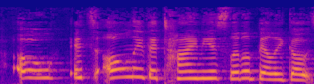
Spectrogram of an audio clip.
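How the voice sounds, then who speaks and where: In a put-on character voice, a woman delivers squeaky, extremely high-pitched speech at a moderate pace. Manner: timid, innocent.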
